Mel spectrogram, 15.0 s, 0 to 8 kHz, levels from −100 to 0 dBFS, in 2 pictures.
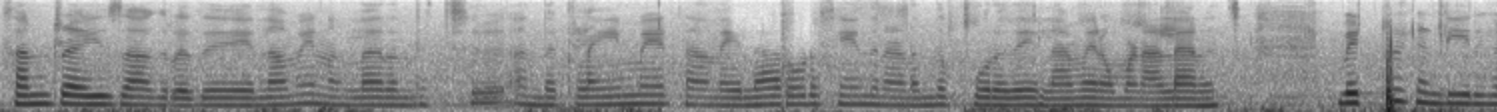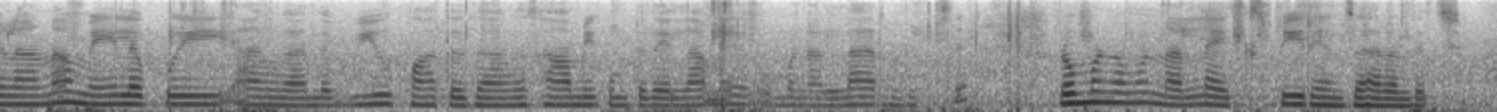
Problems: low volume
